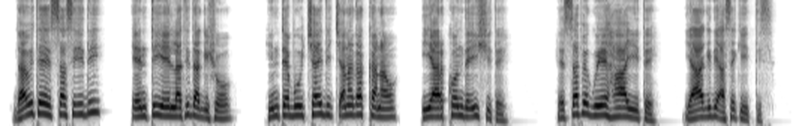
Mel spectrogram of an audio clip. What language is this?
Gofa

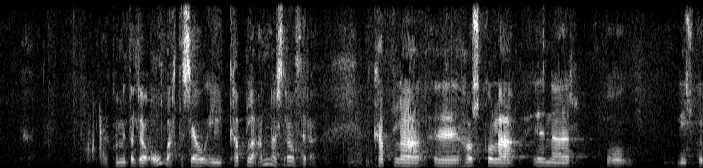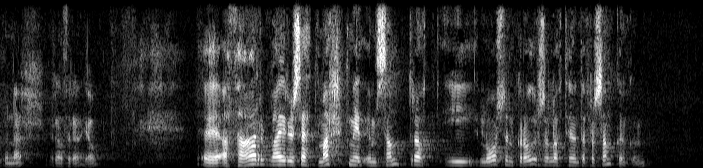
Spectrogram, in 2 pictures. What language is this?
Icelandic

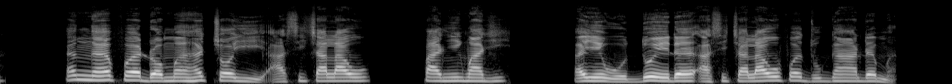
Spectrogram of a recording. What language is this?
Ewe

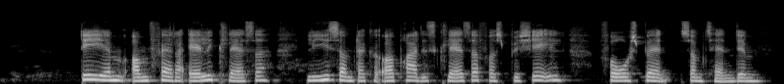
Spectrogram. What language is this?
Danish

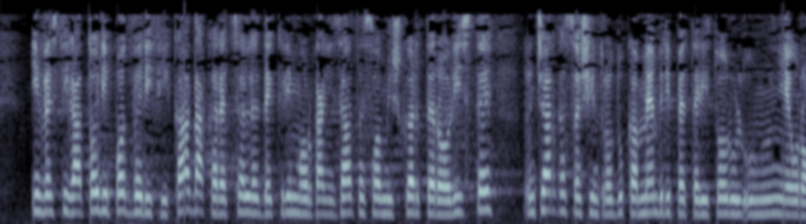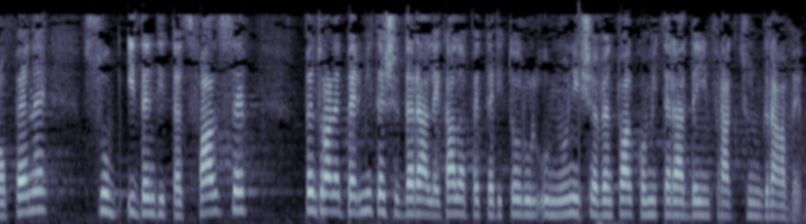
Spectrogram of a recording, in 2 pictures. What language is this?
Romanian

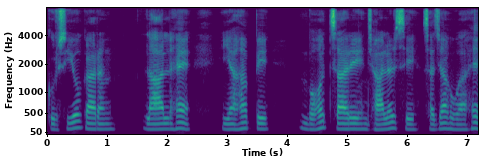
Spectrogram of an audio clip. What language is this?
Hindi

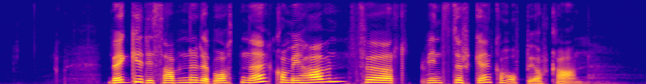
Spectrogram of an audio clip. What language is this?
Norwegian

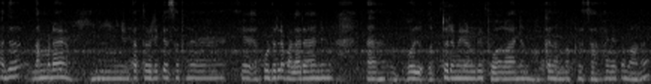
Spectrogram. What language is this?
Malayalam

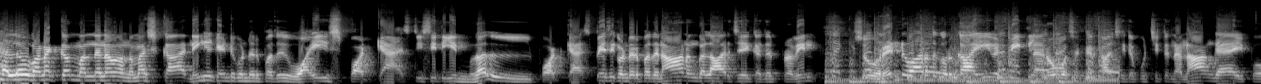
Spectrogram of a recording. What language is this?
Tamil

